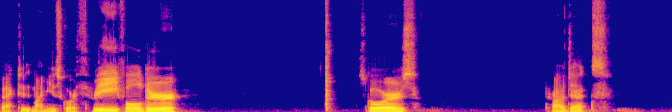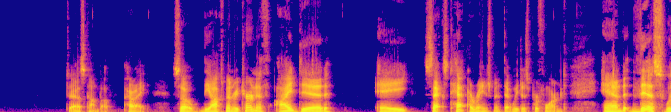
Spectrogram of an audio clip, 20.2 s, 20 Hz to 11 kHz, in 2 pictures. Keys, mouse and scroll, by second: 5.5 click, 8.2 click, 11.4 click, 13.4 click, 17.0 scroll.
